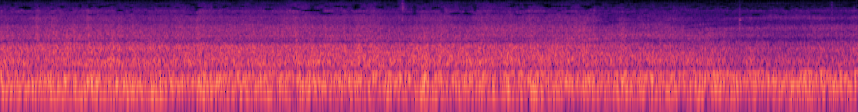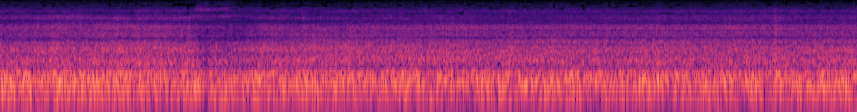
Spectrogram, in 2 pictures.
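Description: A small gas stove burner roars steadily.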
